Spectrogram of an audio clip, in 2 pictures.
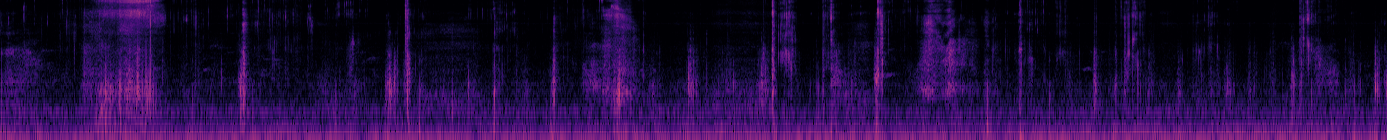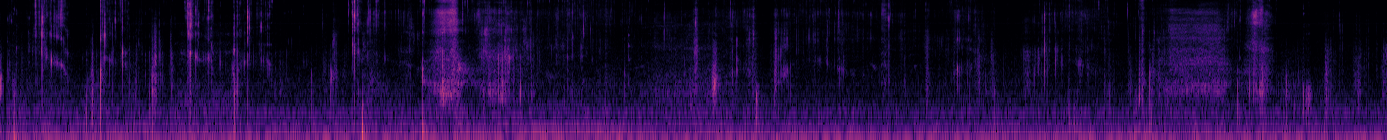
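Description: Close-up chewing and biting of curry-soaked rumali roti and chicken leg pieces: irregular wet mouth clicks and smacks throughout, over a steady low hum.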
